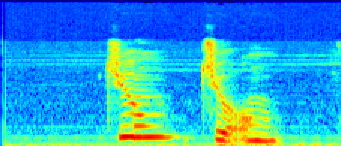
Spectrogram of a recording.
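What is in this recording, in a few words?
"Jiong", Chinese syllable; Уроки фонетического блока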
